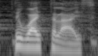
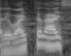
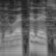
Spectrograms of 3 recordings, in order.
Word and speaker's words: The White Lies: Prossimo canale, The White Lies. Si pronuncia The White Lies perché io avevo detto The White Lies su un video vecchio. Sono stato corretto, quindi The White Lies, ok?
